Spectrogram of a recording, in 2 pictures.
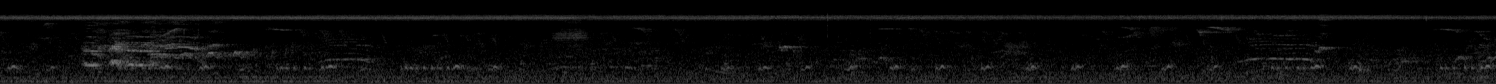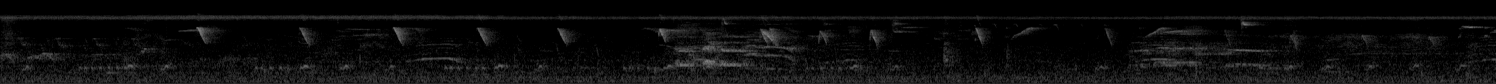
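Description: Birds calling and chirping outdoors: scattered warbling calls, then a run of sharp, quick, high chirps in the second half, over a steady high-pitched hiss.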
